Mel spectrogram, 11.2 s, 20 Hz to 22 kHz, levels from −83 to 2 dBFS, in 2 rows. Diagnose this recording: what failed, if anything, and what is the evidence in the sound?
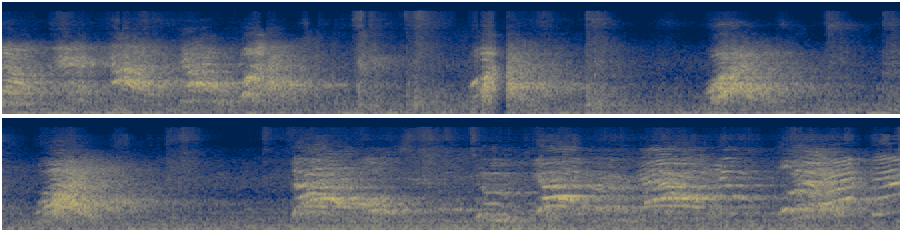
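The failure is in the network stage. Packets went missing on the way to the decoder, and the receiver's concealment patched each hole.

Short concealed packet loss occurs at 0.73 to 0.77 s and again at 2.97 to 3.01 s, about 20 ms of invented audio each time. The decoder extended the preceding sound to fill the gap, then crossfaded back. You hear a tiny smear or wobble. On a spectrogram it appears as a thin vertical band where the fine detail goes blurred or repetitive, and the waveform shows no dropout.

Repeated packet loss (robotic sound) runs from 1.61 to 2.31 s. It has four separate gaps totalling 160 ms, which is about 23% of that stretch, and the longest is 60 ms. Each hole is filled by continuing the last sound, and the next hole arrives before the audio recovers. The result is a choppy, robotic texture. 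A spectrogram shows harmonics that freeze and restart in a stuttering pattern, and the waveform has repeated, copy-like segments.

Bursts of packet loss hit at 2.83 to 2.93 s and 3.07 to 3.17 s, 80 ms concealed each time. Several consecutive packets were lost, so the receiver held the last sound and faded it down, leaving a sustained buzz or decaying hiss. The material that should have been there is simply gone. On a spectrogram this appears as a smooth, frozen spectral slab, and the waveform envelope shows a tapering amplitude.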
